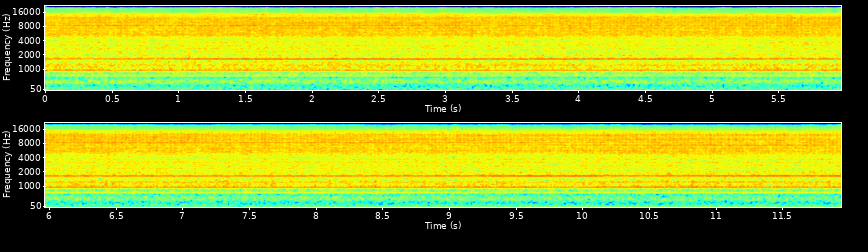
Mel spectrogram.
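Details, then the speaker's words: BMW on a cold start: a loud, constant high-pitched drone over idle that stops after about a minute and a half and returns only on the next cold start. Traced to a failing secondary air injection pump, which is then replaced. "it goes off after about a minute and a half and the car is ready to go and you won't hear it again until you have another cold start but the problem is the secondary air injection pump"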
